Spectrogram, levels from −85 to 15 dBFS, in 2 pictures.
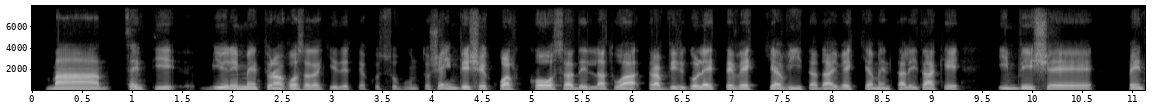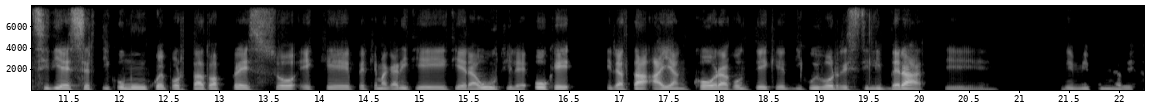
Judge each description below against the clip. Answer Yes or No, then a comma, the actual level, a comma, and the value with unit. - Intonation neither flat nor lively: No, narrow, 2.2 semitones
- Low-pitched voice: Yes, low, 120 Hz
